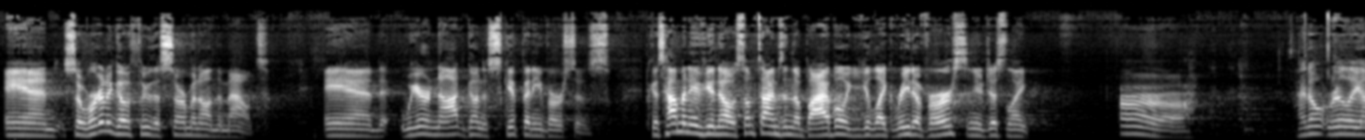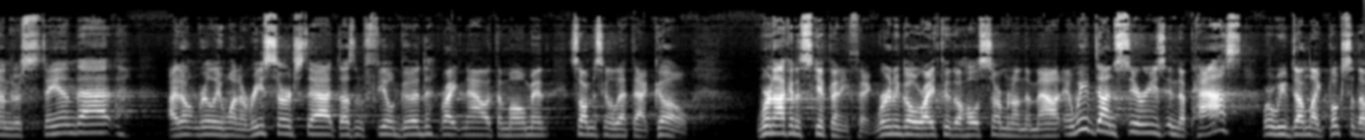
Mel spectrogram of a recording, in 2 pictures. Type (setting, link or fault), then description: setting, large echoing room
